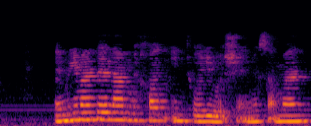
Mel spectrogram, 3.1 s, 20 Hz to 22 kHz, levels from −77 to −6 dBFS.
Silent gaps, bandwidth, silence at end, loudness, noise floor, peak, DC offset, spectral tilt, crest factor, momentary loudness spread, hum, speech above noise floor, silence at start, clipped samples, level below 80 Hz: none; 7.8 kHz; 0 s; -29 LUFS; -51 dBFS; -16 dBFS; under 0.1%; -7 dB/octave; 14 dB; 5 LU; none; 23 dB; 0 s; under 0.1%; -56 dBFS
